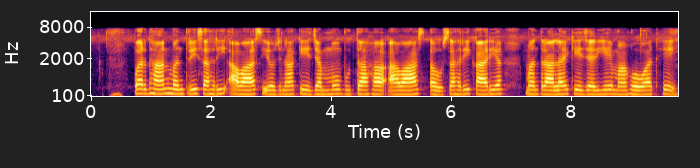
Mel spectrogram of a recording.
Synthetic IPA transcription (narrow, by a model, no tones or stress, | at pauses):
pɾəɾd̪ʱaːnmə̃nt̪ɾisəɦɾiʔa̰ːʋaːsjoːd͡ʒnaked͡ʒəmːobut̪aɦaːʋaːsəːsəɦɾikaːɾjə | mə̃nt̪ɾaːləjked͡ʒɐɾiemaɦoːʋət̪ɦeː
